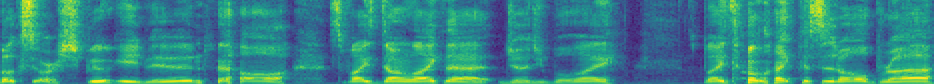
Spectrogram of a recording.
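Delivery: put-on California surfer voice. Doing a voice on request, california surfer dude voice. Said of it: "Do like a California surfer dude".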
